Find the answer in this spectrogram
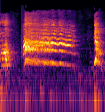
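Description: A sharp thump, then a long high-pitched cry that falls in pitch, then a second thump with a short yelp near the end: a falsetto puppet voice crying out as the puppet is struck.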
